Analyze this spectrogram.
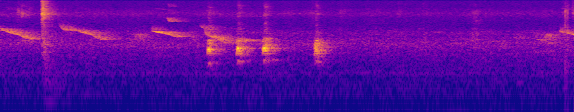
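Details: Great-billed seed finch, song style called Goiano liso: two gliding downslurred whistles lead into a rapid series of four short, clipped notes, ending with a faint rising note against soft background hiss.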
